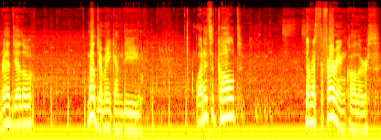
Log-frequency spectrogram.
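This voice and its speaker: A man with a higher voice talks slowly, pausing often, with faint music behind on a rough recording. Live-streaming a video game, he chats and rambles casually, greets viewers and answers chat, and coughs occasionally since he's been sick. Spanish is his native tongue.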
